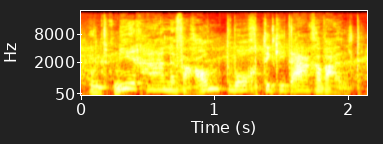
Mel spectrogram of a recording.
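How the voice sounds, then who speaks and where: Woman playing animated, grumbling old parcel creature. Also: sits low, fast, background noise. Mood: resolute. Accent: Swiss German. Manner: grumbling, emphatic. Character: exasperated, blunt old teacher parcel creature, resolute. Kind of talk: children's radio play acting.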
